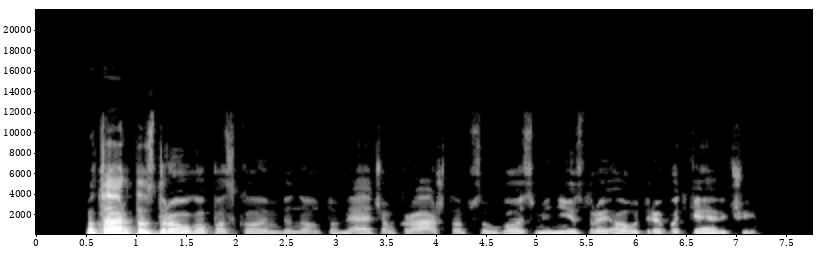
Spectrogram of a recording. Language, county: Lithuanian, Vilnius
